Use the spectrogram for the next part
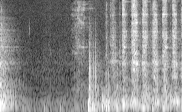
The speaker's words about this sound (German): rückt mit einer kleinen Säge dem Kruzifix zu Leibe.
